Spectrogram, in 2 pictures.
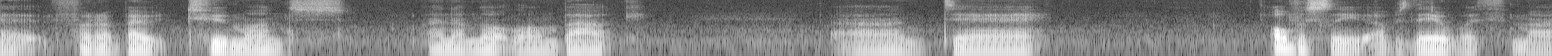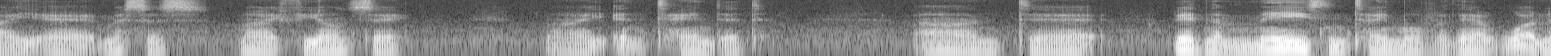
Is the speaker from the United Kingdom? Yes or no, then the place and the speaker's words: yes; Scotland, United Kingdom; Being a Highlander, I'm a Scottish Highlander, obviously, and it's a different pace of life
